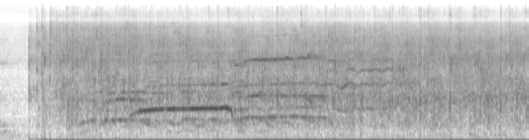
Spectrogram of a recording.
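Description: A crowd bursts into steady, sustained applause that starts abruptly and keeps going at full strength, with a few faint whistles or cheers rising above the clapping.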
